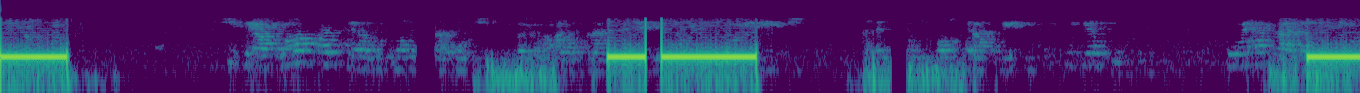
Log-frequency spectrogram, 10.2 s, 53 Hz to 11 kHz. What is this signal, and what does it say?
Ringback tone (Europe, 425 Hz), with speech.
